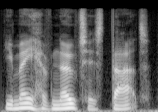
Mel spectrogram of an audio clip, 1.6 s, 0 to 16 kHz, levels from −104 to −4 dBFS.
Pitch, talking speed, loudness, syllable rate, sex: 125 Hz, 190 wpm, -17 LUFS, 4.8 syllables/s, male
